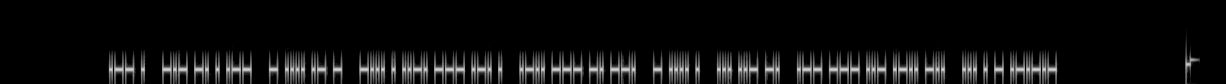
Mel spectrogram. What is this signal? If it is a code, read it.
Morse code, heard as a keyed tone, about 44 wpm, 700 Hz. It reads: WE KNEW THAT BEFORE LONG THE SUN WOULD SET.
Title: Sentences from Top 400 Words 45wpm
